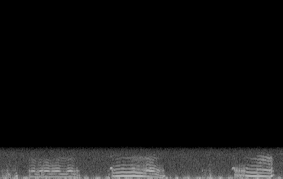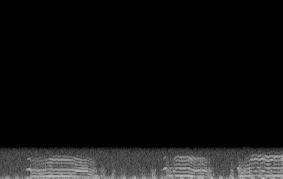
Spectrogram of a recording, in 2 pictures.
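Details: American black bear Lily inside her winter den not long before giving birth to two cubs; drawn-out, harmonic whining cries that bend downward, about six in seven seconds, over constant low rustling noise.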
